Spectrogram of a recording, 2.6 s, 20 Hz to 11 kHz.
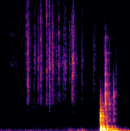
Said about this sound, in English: Okay, so I will roll 3d6 to check the door for traps.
